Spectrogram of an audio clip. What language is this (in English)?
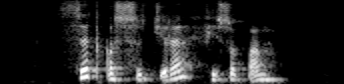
Kabardian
